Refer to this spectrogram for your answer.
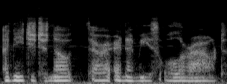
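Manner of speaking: barely voiced, very quiet whisper. Playing a character who leans into Cletus to speak to him, whispering. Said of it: "I whisper to Cletus".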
